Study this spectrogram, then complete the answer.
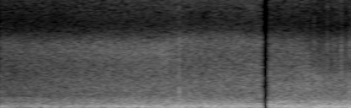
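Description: The swollen Beas river rushes past in flood after landslides in Himachal, a loud, continuous roar of churning water close by, steady throughout with one brief dropout.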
